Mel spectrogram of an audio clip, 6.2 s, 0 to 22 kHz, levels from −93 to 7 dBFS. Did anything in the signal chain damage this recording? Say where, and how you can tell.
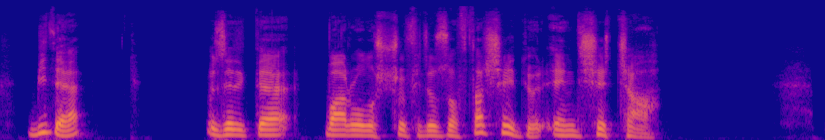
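Yes. A rebuffering stall at the playback stage: after "bir de" the speech drops to silence from 1.13 to 1.53 s, then resumes exactly where it stopped with "özellikle varoluşçu filozoflar şey". The player's buffer ran dry, inserting about 0.39 s without losing any audio.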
